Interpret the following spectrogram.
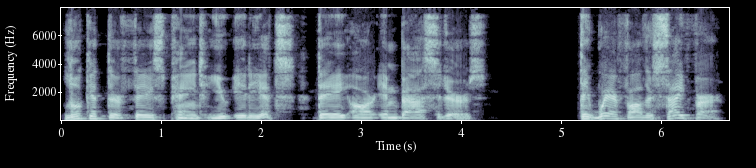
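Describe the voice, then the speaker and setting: A man's voice: on the low side, big pitch swings, takes it slowly, pushed and bright, voice pushed up, exaggerated voice. A man voicing an angry young warrior prince who scolds his brothers in exasperation. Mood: exasperated.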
